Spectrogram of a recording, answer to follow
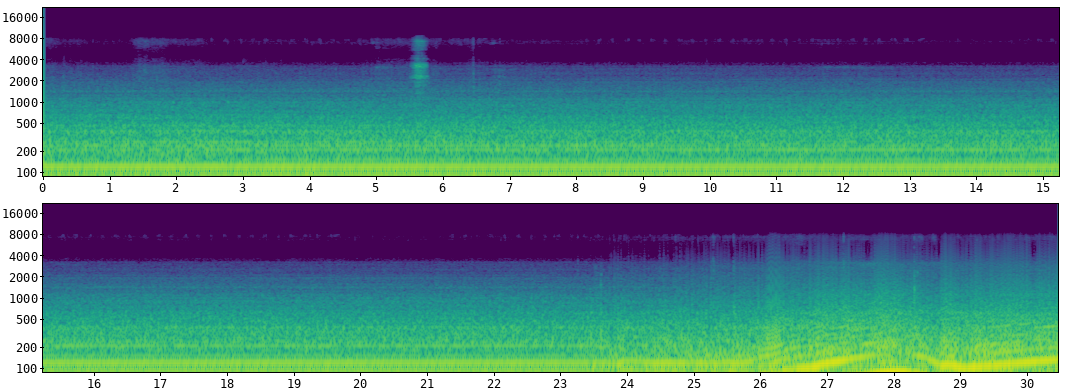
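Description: Car engine idling steadily while the car stands still, heard from inside the cabin. Near the end it gets louder as the car pulls away, the engine pitch rising, dropping back at a gear change and rising again.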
